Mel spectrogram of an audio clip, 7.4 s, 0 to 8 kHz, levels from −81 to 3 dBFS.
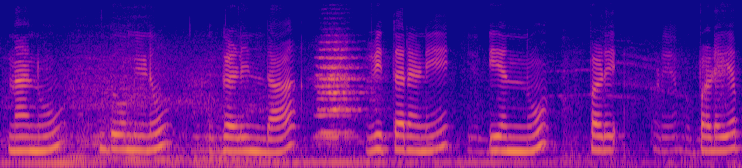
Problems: background conversations at intervals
